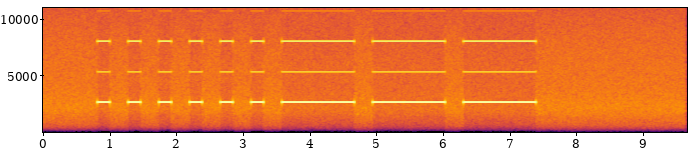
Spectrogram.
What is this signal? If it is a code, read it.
Beep code, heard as a piezo beeper, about 2700 Hz. 6 short, 3 long.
